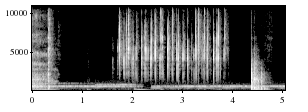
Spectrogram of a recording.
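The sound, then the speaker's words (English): Dice are rolled for an alertness check: they clatter in a rapid run of sharp clicks for about two seconds, framed by a few dull thunks, with a steady low electronic hum underneath and no talking. “I want you to roll me alertness.”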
